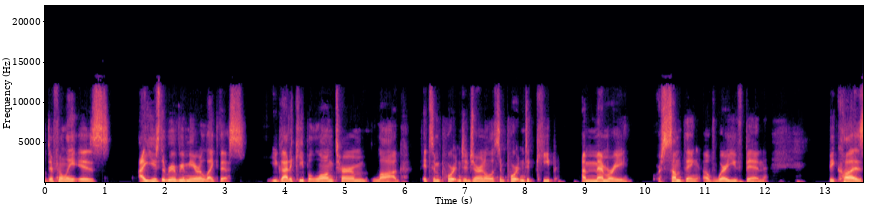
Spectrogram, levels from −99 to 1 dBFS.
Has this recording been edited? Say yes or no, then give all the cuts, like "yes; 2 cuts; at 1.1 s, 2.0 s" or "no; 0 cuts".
no; 0 cuts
